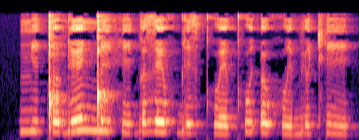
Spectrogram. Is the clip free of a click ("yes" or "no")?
no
